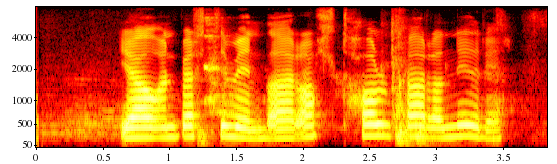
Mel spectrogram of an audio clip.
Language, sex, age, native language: Icelandic, male, 13, Icelandic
